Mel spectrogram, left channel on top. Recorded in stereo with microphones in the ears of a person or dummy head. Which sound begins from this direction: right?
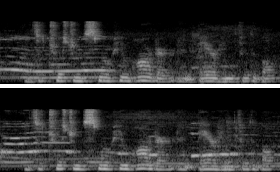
A woman speaking, at 0.2 s.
